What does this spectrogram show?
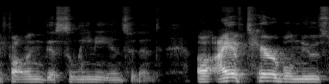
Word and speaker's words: Selene: No, it's Cellini or Selene. It is not Celine. It is Selene or Cellini. Is the Greek pronunciation. 3 syllables.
